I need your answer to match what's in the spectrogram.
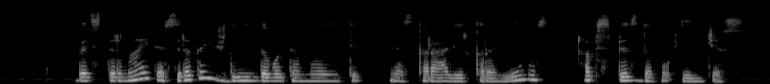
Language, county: Lithuanian, Klaipėda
